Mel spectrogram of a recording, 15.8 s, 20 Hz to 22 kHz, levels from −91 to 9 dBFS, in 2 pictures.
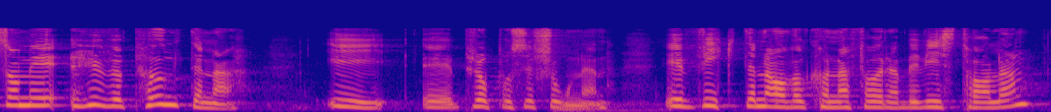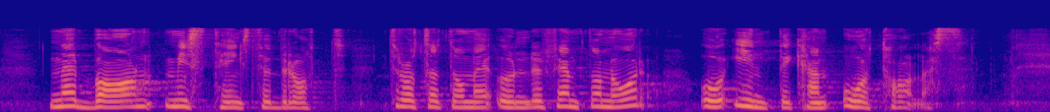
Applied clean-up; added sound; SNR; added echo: none; none; none; none.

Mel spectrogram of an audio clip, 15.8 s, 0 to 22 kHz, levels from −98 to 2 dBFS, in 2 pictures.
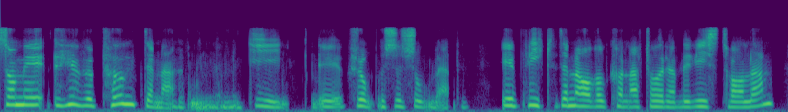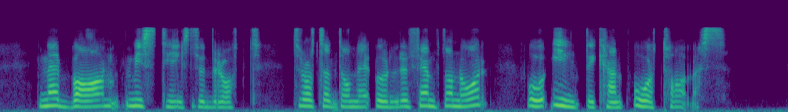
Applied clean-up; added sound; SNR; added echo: neural diffusion model UNIVERSE++.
